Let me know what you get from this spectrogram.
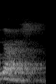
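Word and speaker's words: cache: called jargon some professionals use this one like cash there is a word called cash c-a-c-h-e most of the people cash when we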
